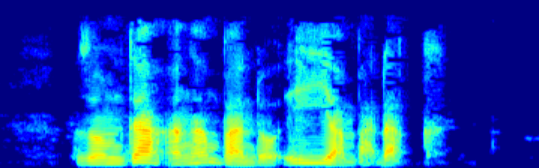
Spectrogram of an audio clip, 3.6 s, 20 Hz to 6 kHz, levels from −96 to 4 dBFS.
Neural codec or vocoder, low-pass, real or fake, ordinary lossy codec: none; 5.4 kHz; real; MP3, 32 kbps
